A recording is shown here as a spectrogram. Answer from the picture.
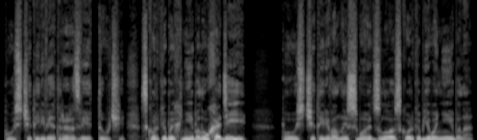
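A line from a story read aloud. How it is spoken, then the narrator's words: Whispered incantation. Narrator (Russian): прошептала Селина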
